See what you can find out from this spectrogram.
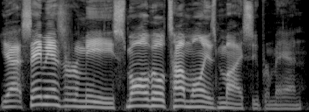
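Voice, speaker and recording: A man's voice: a little high, lively intonation, moderate pace, fairly bright tone, clean tone, no echo. A man co-hosting a casual pop-culture chat, asking questions and giving his opinions in an informal way. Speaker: podcast co-host asking questions.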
